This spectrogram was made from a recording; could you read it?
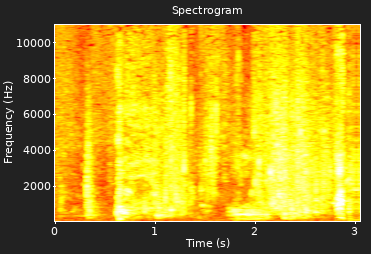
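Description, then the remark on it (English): Water splashing and sloshing in uneven bursts as a heavyset man moves around, wallows and rolls over while washing himself, with a man's voice talking over part of it. “Because I'm a bigger guy with, like, folds and flaps, and I have to move around, like, almost like a pig in a way, and wallow.”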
